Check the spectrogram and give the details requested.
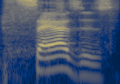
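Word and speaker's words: Sazh: Sazes. That if you're curious how it's pronounced, Saz. Uh, okay. Saz's Chocobo.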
